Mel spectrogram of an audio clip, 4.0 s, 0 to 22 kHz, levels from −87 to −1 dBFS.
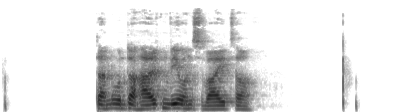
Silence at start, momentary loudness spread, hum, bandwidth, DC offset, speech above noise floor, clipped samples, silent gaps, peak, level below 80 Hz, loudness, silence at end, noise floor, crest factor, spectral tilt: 0.95 s; 24 LU; none; 15.5 kHz; under 0.1%; over 73 dB; under 0.1%; none; -2 dBFS; -64 dBFS; -18 LUFS; 1.45 s; under -90 dBFS; 18 dB; -5.5 dB/octave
